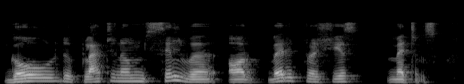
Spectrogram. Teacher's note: So only the last word metals will take falling intonation. · Only the last word, last option will take falling intonation, whereas the rest of the options will take only rising intonation.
